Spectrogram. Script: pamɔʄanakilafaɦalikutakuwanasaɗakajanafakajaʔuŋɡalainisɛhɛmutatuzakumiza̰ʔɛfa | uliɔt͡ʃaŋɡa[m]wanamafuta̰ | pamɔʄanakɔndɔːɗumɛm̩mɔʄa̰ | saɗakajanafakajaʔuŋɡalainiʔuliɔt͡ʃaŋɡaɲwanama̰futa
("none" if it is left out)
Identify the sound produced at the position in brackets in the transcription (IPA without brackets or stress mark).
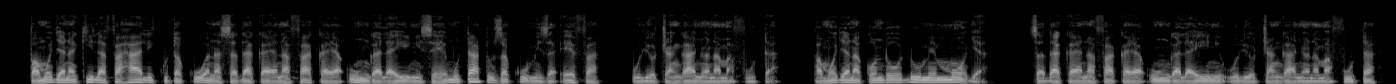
ɲ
